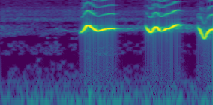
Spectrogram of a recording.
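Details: Silver-eared mesia song for voice training: two sustained clear whistled notes, slightly wavering, followed by the start of a falling third note.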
